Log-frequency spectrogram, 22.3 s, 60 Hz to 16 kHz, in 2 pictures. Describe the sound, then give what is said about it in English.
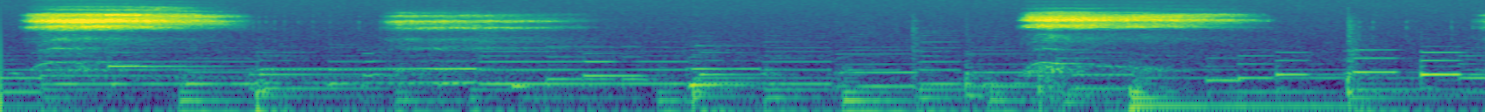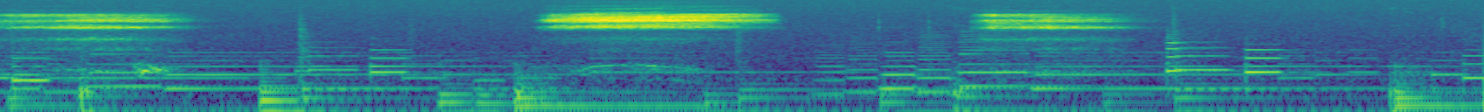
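Long, deep nasal breathing: three slow inhale-and-exhale pairs, each a loud airy hiss through the nose, spaced by pauses over soft, steady background music. “then we move to breath two, which is long, deep inhale and exhale. So let's go. We'll do this 3 times.”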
